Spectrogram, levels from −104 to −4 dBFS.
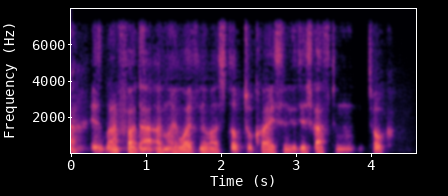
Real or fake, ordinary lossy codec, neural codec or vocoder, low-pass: fake; none; codec, 16 kHz, 1.1 kbps, Voila-Tokenizer; 7.2 kHz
